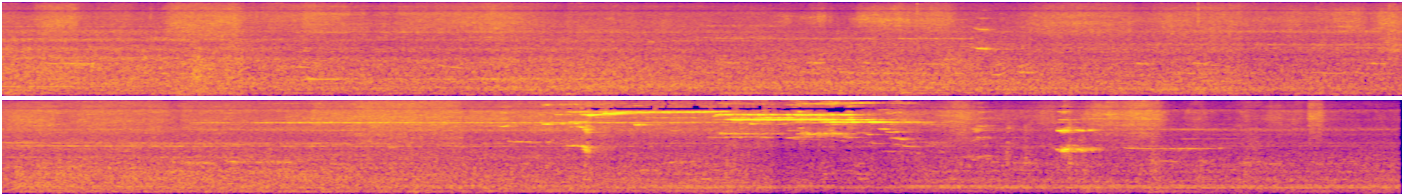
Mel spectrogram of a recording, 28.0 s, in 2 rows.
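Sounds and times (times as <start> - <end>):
train wheels rumbling on rails: 0.0 - 28.0
high-pitched brake squeals: 9.7 - 10.1, 15.6 - 26.6.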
